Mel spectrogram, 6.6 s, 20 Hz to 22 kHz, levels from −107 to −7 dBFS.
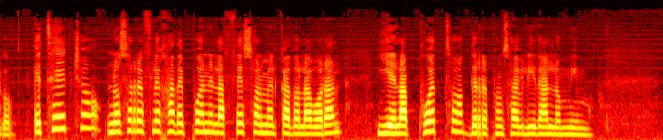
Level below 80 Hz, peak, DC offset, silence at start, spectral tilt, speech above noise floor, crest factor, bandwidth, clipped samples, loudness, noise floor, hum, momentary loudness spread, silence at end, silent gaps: -60 dBFS; -8 dBFS; under 0.1%; 0 s; -5.5 dB/octave; 31 dB; 20 dB; 15.5 kHz; under 0.1%; -26 LUFS; -57 dBFS; none; 9 LU; 0.7 s; none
